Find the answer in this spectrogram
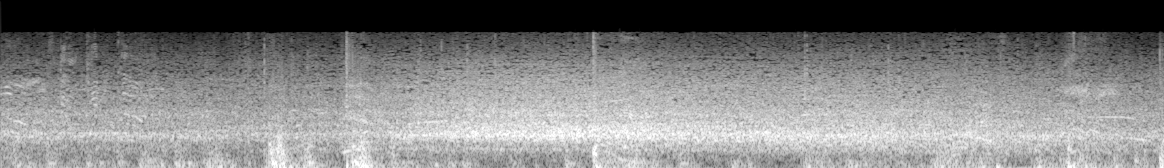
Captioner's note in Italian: Applauso; Applauso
